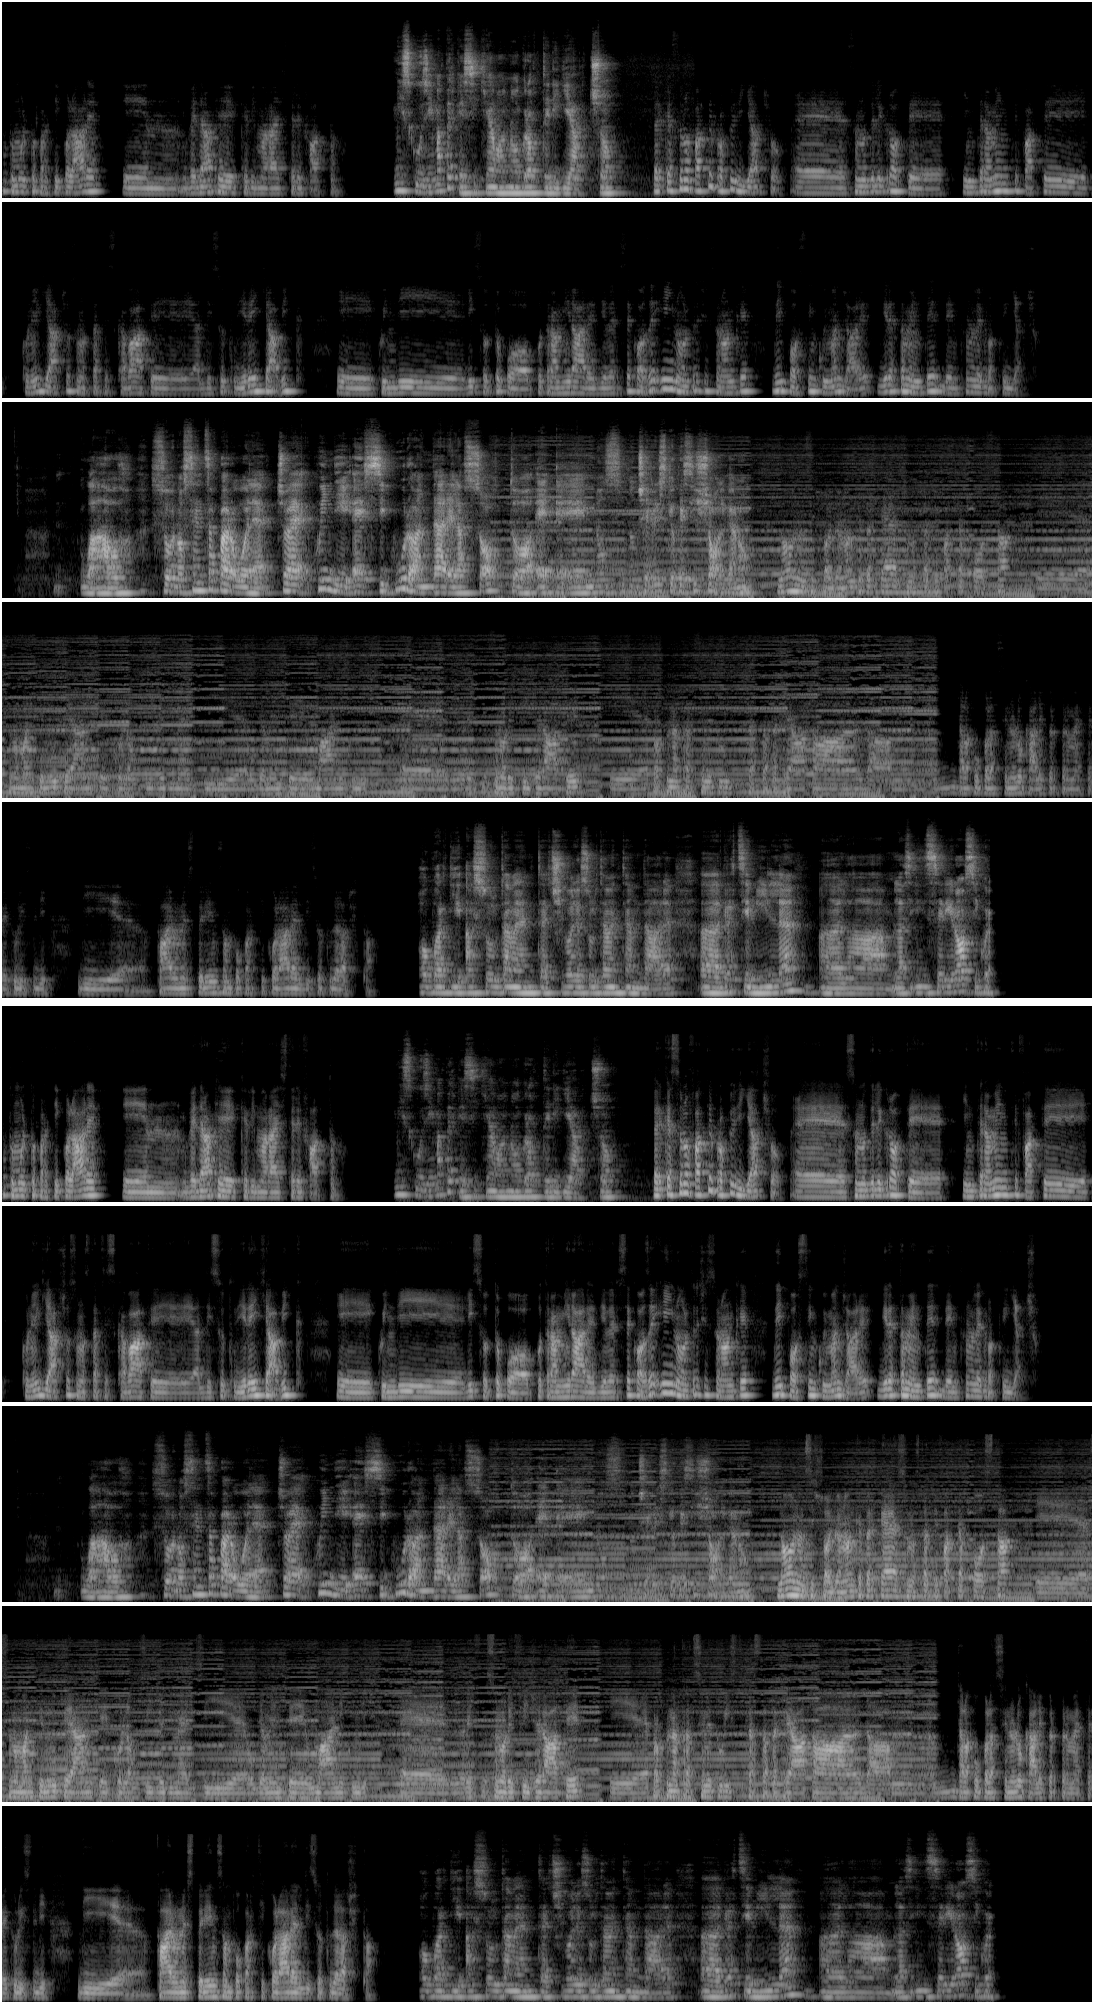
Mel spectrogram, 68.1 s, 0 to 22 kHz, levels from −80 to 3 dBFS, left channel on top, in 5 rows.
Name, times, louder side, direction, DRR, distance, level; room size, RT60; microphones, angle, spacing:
voice 1, 0.0-4.2 8.1-13.6 13.9-17.4 17.8-26.6 36.9-59.2, right 6 dB, 50° right, 0.3 m, -32 dB
voice 2, 4.9-7.8 27.5-36.8 59.7-66.9, left 6 dB, 85° left, 0.5 m, -29 dB
sound 1, 33.3-52.6, right 1 dB, 5° left, 1.4 m, -38 dB
4.5 x 2.2 x 2.4 m
head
